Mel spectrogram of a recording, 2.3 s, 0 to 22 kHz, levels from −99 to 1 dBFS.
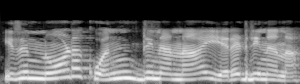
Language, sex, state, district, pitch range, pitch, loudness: Kannada, female, Karnataka, Shimoga, 235-285 Hz, 270 Hz, -10 LUFS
